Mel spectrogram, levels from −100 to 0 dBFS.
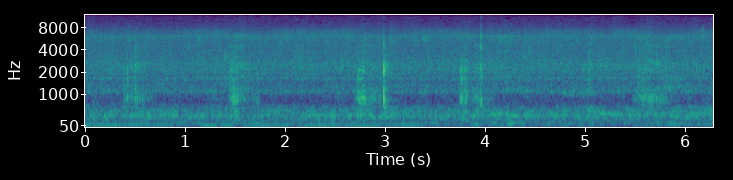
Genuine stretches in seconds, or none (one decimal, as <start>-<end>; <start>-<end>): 0.0-3.1; 3.7-6.3

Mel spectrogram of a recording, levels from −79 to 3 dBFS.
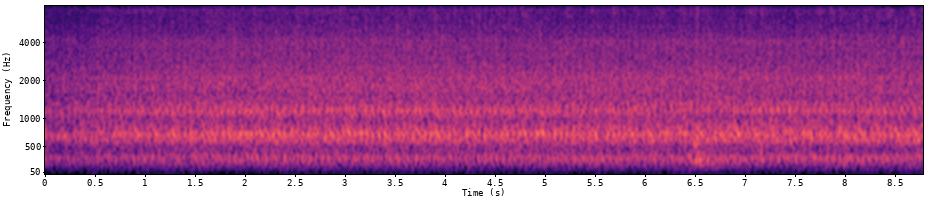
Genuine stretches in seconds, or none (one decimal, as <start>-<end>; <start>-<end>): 0.0-1.6; 2.1-6.4; 6.9-8.8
